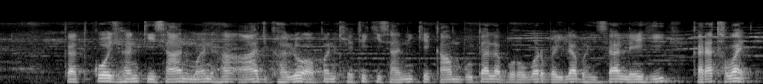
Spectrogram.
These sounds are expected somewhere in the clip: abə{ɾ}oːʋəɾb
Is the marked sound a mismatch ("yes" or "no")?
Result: no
